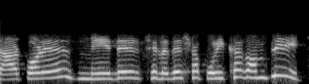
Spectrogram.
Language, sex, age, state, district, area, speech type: Bengali, female, 45-60, West Bengal, Kolkata, urban, conversation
